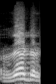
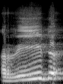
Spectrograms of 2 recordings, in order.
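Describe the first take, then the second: First: The vowel is short, like 'red'. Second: The vowel is long, like 'reed'. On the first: It is the past or past participle form. "ये रीड नहीं है, ये रेड है" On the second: It is the present form. "Spelling रीड वी वन"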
